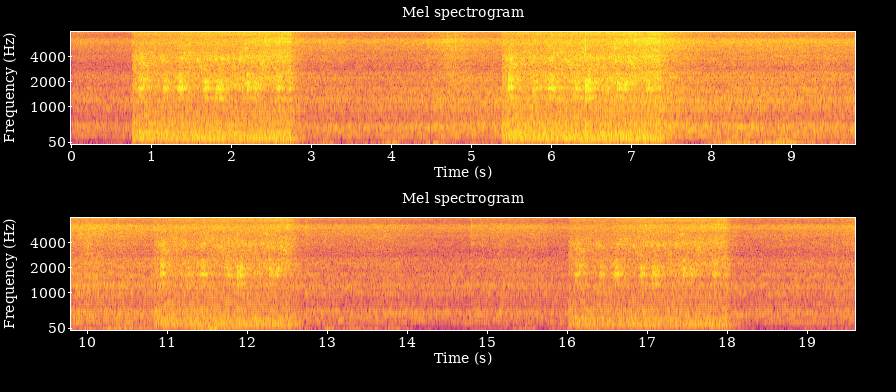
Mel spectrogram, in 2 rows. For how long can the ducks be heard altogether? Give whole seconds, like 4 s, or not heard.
8 s.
